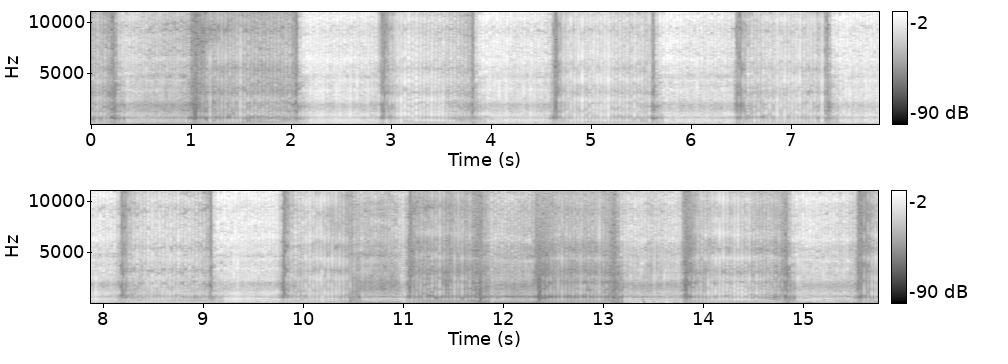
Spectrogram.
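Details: Domestic cat purring steadily, a low rumbling buzz pulsing in rapid breath cycles roughly every half second to second, slightly softer near the middle, with no other sounds.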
